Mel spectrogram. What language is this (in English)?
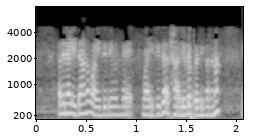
Malayalam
